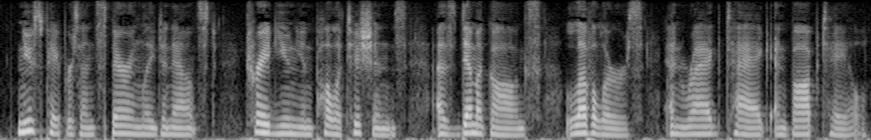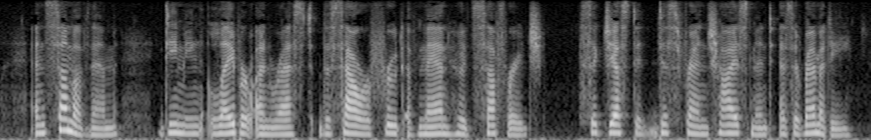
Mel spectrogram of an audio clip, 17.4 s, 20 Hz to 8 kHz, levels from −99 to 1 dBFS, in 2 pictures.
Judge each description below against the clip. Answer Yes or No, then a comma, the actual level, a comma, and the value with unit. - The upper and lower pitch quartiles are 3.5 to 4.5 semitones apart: No, average, 3.1 semitones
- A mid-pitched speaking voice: Yes, medium, 155 Hz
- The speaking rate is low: Yes, slow, 110 wpm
